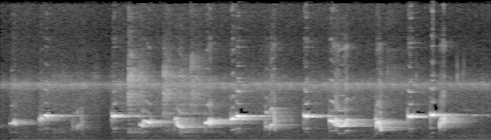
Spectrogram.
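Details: Sooty-headed bulbul (trucuk) morning song used as therapy for cage birds: a bright run of short whistled notes, each bending up or down, in loose groups of two or three, with a faint steady hum behind.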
